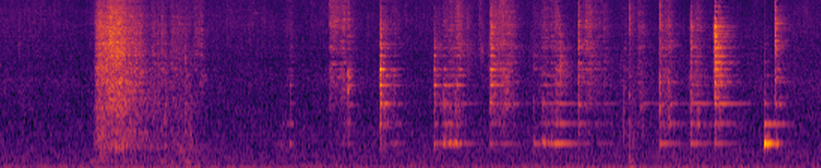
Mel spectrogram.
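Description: Slotted spoon scraping and knocking against the rims of cast-iron skillets as ground beef is scraped from one skillet into another: about a dozen sharp knocks, many leaving a short metallic ring. A brief rushing scrape comes about a second in.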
